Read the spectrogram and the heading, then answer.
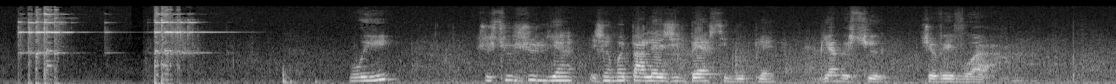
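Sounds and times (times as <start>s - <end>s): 
intercom bell ringing at a door: 0.0s - 2.7s
speech: 3.5s - 4.0s, 4.8s - 10.0s.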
